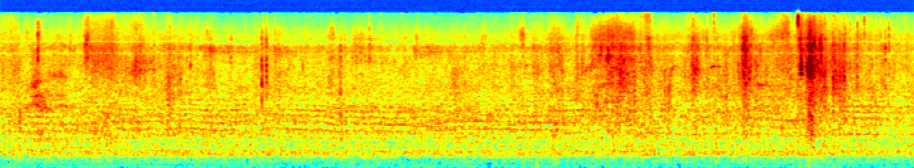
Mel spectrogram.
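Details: Wild honey bee colony near Kiev, Ukraine, its four-comb nest on a fallen tree in a forest, smoked and moved into a hive: a steady buzzing hum with faint tonal bands, scattered clicks and rustling handling noise.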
